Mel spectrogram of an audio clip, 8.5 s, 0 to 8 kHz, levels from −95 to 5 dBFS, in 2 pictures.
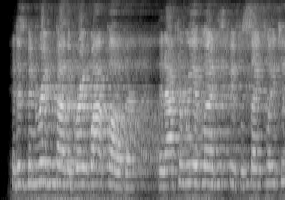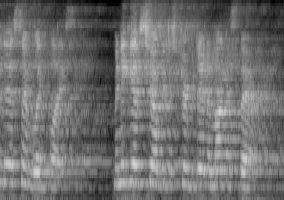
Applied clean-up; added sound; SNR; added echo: none; none; none; reverberation time 2.3 s.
